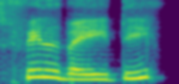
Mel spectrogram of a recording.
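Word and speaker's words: في البيت: When you recite it or when you read it alone, it is fi. But when you connect it with al, then ya is not pronounced. It becomes fil bayti, as you can see over here.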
